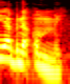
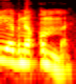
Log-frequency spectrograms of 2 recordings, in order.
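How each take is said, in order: First: "أمي" ending in an i sound; kasra on the mim. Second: "أمه" ending in a short open a; fatha on the mim. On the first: Teacher shows students the second dialect form, kasra on the mim. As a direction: close "أمي" on i after the doubled m. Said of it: "وكسرها". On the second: Teacher shows students the first dialect form, fatha on the mim. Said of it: "فتح الميم". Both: Shown as a demonstration.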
